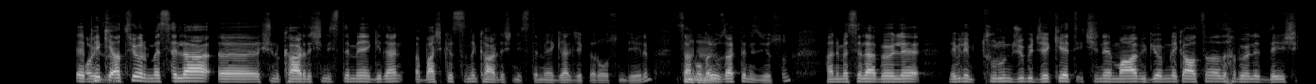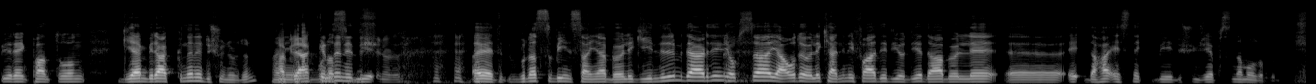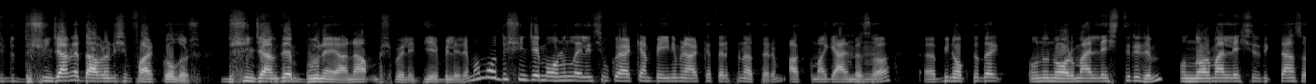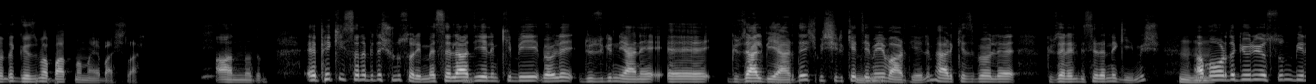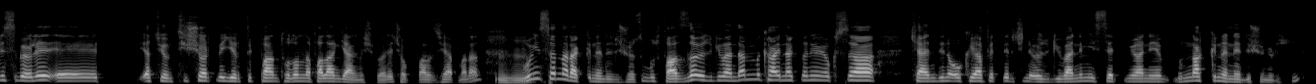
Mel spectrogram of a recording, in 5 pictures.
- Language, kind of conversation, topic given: Turkish, podcast, Kıyafetler özgüvenini nasıl etkiler sence?
- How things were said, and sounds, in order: other background noise; laughing while speaking: "böyle"; chuckle; other noise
